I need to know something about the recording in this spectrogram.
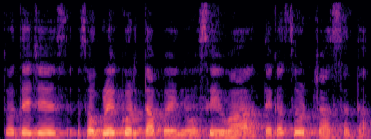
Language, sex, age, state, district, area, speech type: Goan Konkani, female, 30-45, Goa, Murmgao, rural, spontaneous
